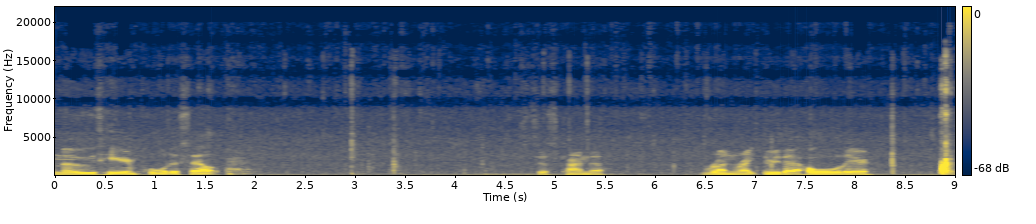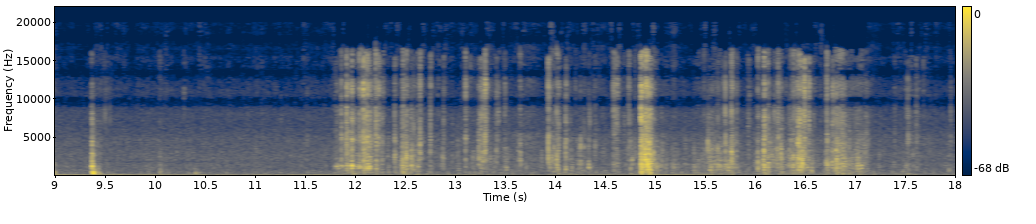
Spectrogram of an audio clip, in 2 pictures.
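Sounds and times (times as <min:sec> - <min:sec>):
crinkling handling noises: 0:02.8 - 0:07.6, 0:11.5 - 0:18.0.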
